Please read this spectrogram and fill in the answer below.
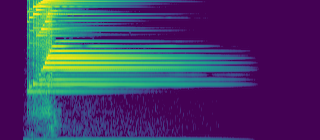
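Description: A single bright chime sound effect for a title card: a sparkly shimmer at the start, then several ringing tones that fade away over about two seconds.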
